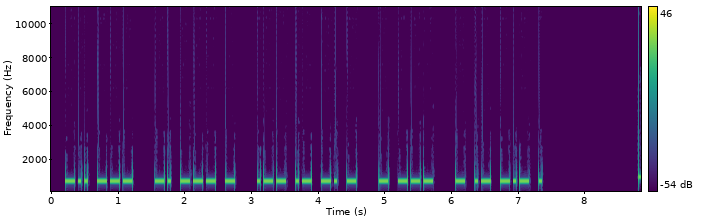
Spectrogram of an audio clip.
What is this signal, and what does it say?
Morse code, heard as a keyed tone, about 25 wpm, 700 Hz. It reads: DO NOT WANT TO TAKE
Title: Sets of 5 Words Encore2 25wpm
